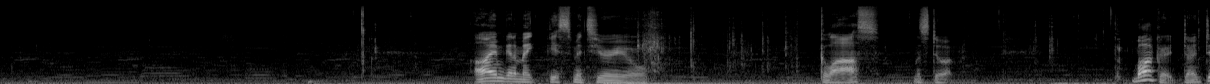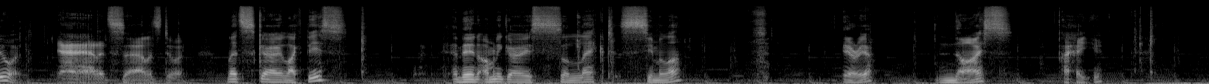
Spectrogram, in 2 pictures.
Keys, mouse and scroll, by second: 3.3 Tab, 3.6 click, 4.8 click, 5.2-6.6 drag, 7.0 click, 7.6 s, 9.2 Tab, 9.9 3, 12.2 shift+middle click, 13.0 shift+middle click, 15.3 space, 21.4 shift+middle click, 22.7 shift+middle click, 24.0 space.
